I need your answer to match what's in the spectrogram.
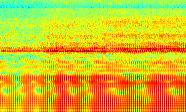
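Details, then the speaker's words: Generator, cold start in freezing winter weather: rough, rapid chugging shifting in tone, with uneven popping pulses; intermittent backfire. "that's everything. The blowups really don't phase it much."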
